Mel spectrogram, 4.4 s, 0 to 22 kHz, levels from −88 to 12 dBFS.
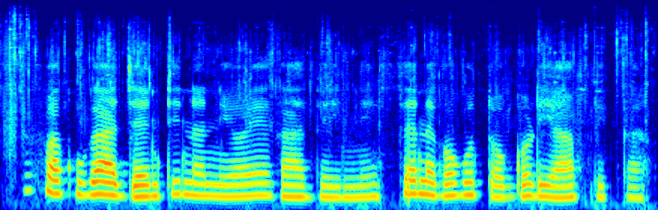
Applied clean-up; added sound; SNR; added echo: neural mask model RNNoise.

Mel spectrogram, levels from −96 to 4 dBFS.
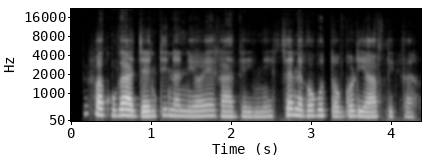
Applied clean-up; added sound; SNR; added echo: neural mask model DeepFilterNet 3.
